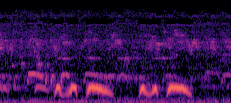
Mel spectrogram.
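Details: Spotted dove used as a decoy for bird trapping, giving low, husky cooing notes in two paired phrases, each note gently rising then falling, with faint higher bird chirps in the background.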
